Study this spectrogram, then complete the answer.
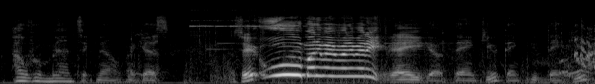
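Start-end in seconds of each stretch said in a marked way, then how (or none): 2.6-3.8 high, loud delighted chant of money; excited. Real, not acted. Player spotting money, high excited chant. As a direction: squeal over the loot.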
